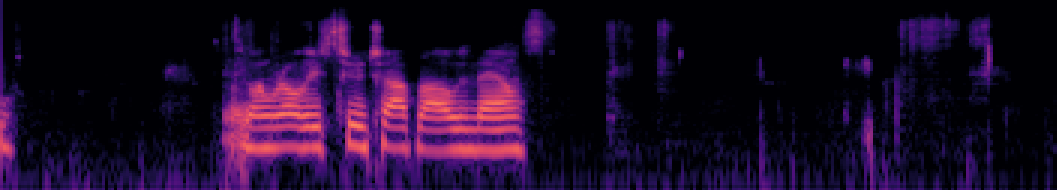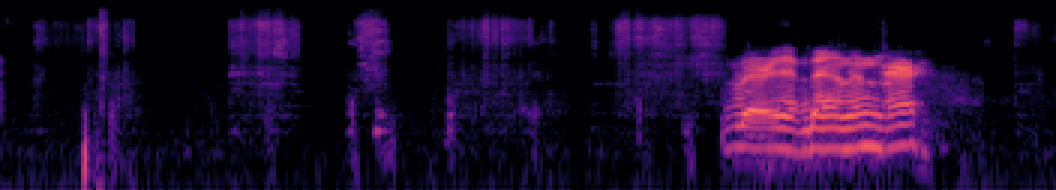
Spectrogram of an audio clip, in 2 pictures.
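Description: A metal shovel scrapes and clanks against embers and ash.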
